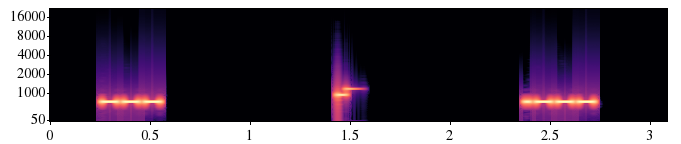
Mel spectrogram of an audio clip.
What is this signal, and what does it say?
Morse code, heard as a keyed tone, about 44 wpm, 700 Hz. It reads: O J
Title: Single Character (Letter:Number:Punctuation:Prosign) 45wpm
